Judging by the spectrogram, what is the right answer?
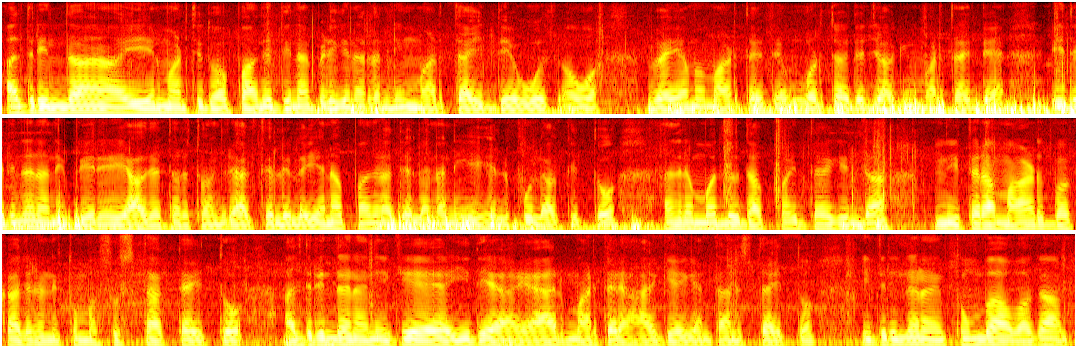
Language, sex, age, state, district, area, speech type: Kannada, male, 18-30, Karnataka, Shimoga, rural, spontaneous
